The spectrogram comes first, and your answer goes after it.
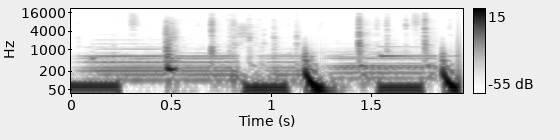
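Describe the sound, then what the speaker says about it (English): Keys on a laptop keyboard are typed close by in quick irregular taps and clicks, with short pauses between bursts over a low steady hum. "Typing things."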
